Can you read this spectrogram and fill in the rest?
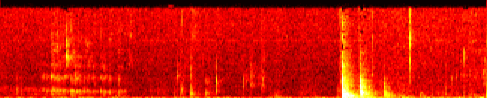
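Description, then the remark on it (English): Someone sips tea: faint wet clicks and small liquid sounds, then a louder, noisy slurp near the end. No one speaks. “This is, hold on, sip of tea. Those of you with misophonia, step away for a second.”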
